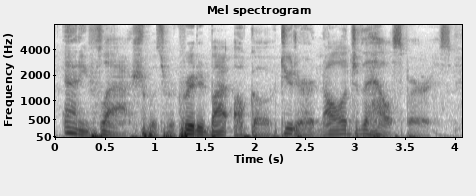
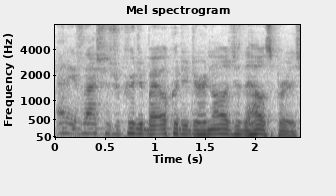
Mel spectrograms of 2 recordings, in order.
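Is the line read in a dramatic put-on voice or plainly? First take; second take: dramatic; plain. First: It is read in a dramatic, put-on voice. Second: It is read in a plain, ordinary voice. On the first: The speaker calls it right. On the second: The speaker calls it wrong.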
